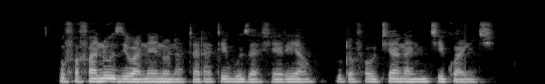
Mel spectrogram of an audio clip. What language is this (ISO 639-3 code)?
swa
